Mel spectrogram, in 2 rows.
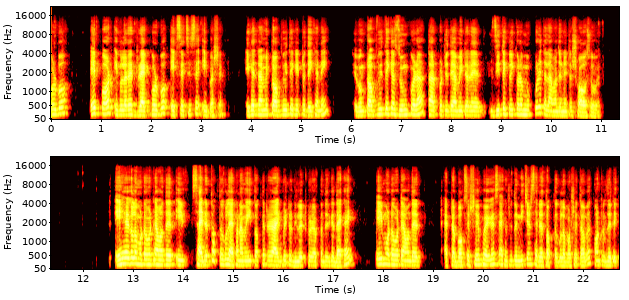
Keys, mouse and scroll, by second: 0.1-1.4 middle drag, 1.4 click, 3.9 KP_7, 4.5 KP_Decimal, 5.2-6.3 scroll up 4, 6.3-7.1 scroll down 8, 7.1-8.1 scroll up 9, 8.1 g, 11.0-11.7 scroll down 7, 11.7 click, 12.1-14.1 middle drag, 14.1-14.6 scroll down 4, 14.6 click, 15.8 x, 16.9-19.9 middle drag, 22.1 ctrl+z.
